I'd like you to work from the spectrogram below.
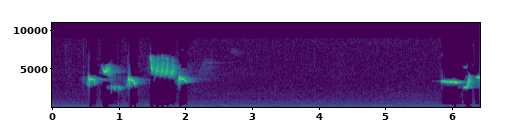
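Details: A blue-and-white flycatcher sings a short phrase of varied whistled notes that sweep up and down, falls silent for several seconds, then begins another phrase with a clear descending whistle.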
